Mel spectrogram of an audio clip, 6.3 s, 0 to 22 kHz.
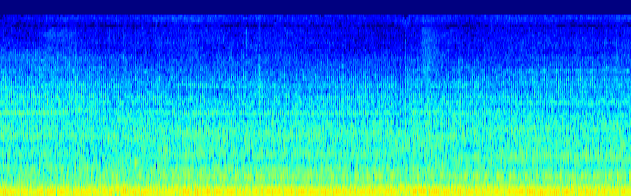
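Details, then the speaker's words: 2015 Whitmarsh RS7 RIB with Evinrude G2 E-Tec High Output 200 hp petrol outboard idling at the console: steady, even low rumble with no knocks or misses, sounding healthy as it should. "I've started the engine so you could see the revs running on there, just so you can hear it and see that it's all as it should"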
